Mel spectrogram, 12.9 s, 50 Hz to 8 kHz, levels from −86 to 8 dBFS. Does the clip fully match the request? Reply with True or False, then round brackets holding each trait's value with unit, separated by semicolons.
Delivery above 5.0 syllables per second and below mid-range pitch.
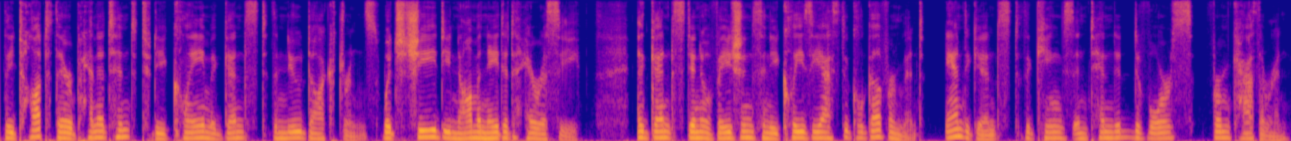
False (4.8 syllables/s; 115 Hz)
